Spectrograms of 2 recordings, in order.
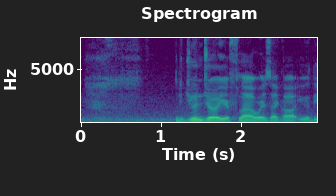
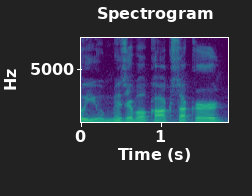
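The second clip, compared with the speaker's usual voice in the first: ordinary talk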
